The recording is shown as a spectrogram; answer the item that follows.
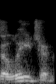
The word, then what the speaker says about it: Allegaeon: My guest today is Greg with it's a Legion, right?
